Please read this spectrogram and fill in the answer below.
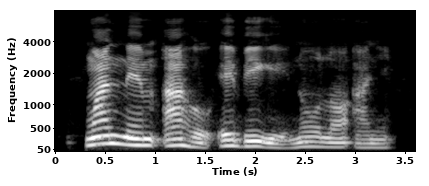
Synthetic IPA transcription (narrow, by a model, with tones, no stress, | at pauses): ŋʷa˦n̩˦ne˦m̩˦a˦ɦʊ˨ʔe˦bi˦ɣi˨nʊ˦lɔ˦ʔa˦ɲɪ˦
